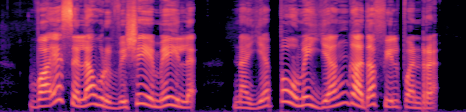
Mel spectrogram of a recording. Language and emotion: Tamil, happy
